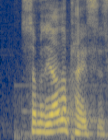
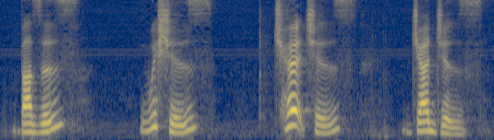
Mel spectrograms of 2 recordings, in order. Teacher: The first pronunciation of the final S is is. It's pronounced this way after sounds such as s, z, sh, ch and j.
